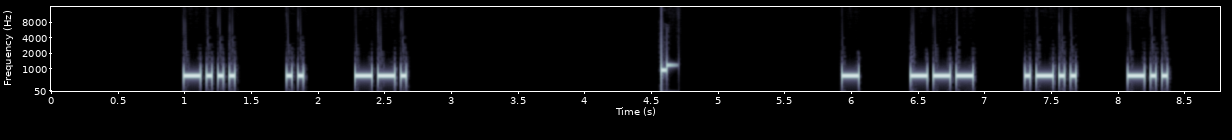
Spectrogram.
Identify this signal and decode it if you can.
Morse code, heard as a keyed tone, about 27 wpm, spaced as for 16 wpm, 700 Hz. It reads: BIG TOLD
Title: 3x Character Spacing - Top 500 Words - 28wpm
